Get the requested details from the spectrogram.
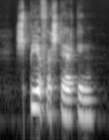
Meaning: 1. anything that strengthens the muscle; muscle strengthening 2. an exercise that strengthens the muscle; strength training
- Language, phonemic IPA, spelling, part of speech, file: Dutch, /ˈspir.vərˌstɛr.kɪŋ/, spierversterking, noun, Nl-spierversterking.ogg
